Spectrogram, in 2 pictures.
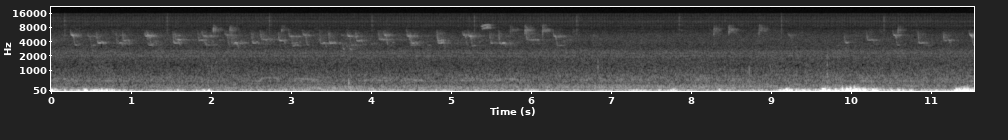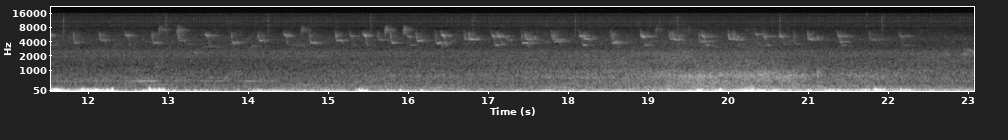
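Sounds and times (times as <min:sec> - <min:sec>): small bird chirping: 0:00.0 - 0:07.0, 0:07.7 - 0:23.0
wind buffeting microphone: 0:09.1 - 0:13.1, 0:19.6 - 0:22.5.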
